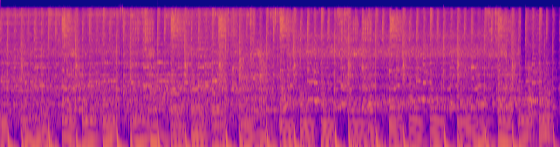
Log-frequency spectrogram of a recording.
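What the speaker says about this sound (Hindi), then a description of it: "अब देख सकते हैं कितनी तेजी से यह मशीन यहाँ पर इन लोहे की रोड पर काम कर रही है।" A workshop machine shapes and sharpens iron rods into pointed parts for house grilles, giving a loud, continuous grinding whine broken by rapid repeating low thumps, close by with no speech.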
